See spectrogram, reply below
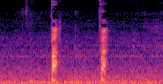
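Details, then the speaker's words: Vocal tic in an adult with Tourette syndrome: two sudden, short voiced throat sounds about half a second apart. "i have tourette syndrome i'm a stand-up comedian here out of the state of texas i spread awareness and educate humans about tourette syndrome with some comedy"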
